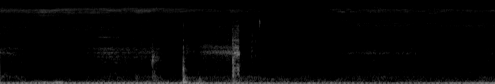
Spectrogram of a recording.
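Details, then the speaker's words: Outdoor unit of a newer HVAC system with power disconnect off: faint steady high hiss over low rumble, refrigerant leaking, audible without an ultrasonic detector, explaining oil all over the unit. "we have a we have a hisser which explains why this got oil all over it"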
